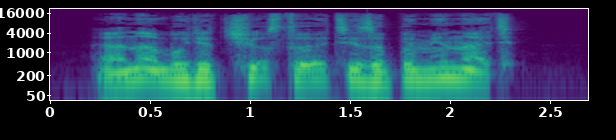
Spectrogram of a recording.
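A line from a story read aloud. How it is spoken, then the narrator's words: Hoarse explaining voice. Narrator (Russian): поясняет хриплый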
